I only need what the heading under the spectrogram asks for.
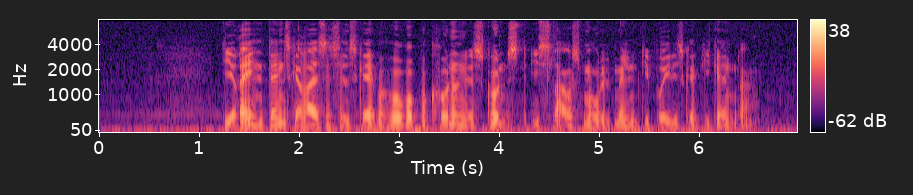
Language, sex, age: Danish, male, 36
